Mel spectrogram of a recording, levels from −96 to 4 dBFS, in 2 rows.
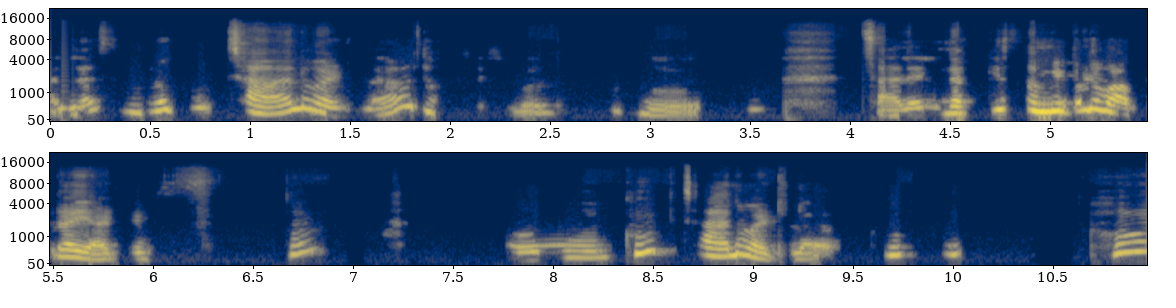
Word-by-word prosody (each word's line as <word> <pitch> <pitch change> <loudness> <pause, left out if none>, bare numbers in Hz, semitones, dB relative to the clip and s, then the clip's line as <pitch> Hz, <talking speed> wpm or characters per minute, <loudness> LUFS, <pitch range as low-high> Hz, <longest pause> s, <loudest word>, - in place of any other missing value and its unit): मला 330 0 -5
सुद्धा 255 -1 -4
खूप 380 0 -9
छान 235 - +2
वाटलं 275 - -2
हं 395 +4 -1
तुमच्याशी 420 -9 -12
बोलून. 225 0 -9 0.5
हो, 165 - -7 0.9
चालेल 185 +6 -3
नक्कीच 255 +11 +1
तुम्ही 270 -1 +11
पण 310 +3 +6
वापरा 230 -2 +3
या 185 -6 +3
टिप्स. 175 +2 -15 0.4
हं. 320 - -2 1.0
हो, 200 +2 -6
खूप 385 +4 +1
छान 260 -2 +2
वाटलं. - - -1 1.4
हो, 355 +6 +1
255 Hz, 120 wpm, -20 LUFS, 200-330 Hz, 1.4 s, तुम्ही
